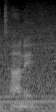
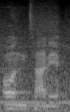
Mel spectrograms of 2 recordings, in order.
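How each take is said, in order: First: No n sound follows the first vowel. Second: An n sound follows the first vowel. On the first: The speaker calls it right. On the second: The speaker calls it wrong.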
